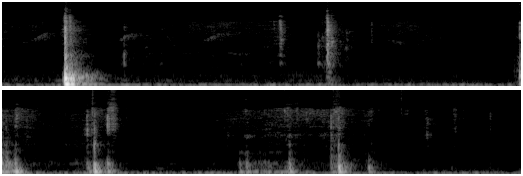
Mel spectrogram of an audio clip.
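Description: Paper rustles and taps softly on a table.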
